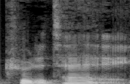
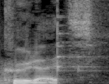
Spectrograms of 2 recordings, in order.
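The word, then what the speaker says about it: crudités: I actually had to look up how to pronounce that word. Crudete. It's not crudit, which is if you look at the spelling.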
